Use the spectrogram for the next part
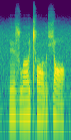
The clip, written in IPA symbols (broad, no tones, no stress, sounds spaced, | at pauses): ɪː z w ʌː cʰ ɔː r ç ɑ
